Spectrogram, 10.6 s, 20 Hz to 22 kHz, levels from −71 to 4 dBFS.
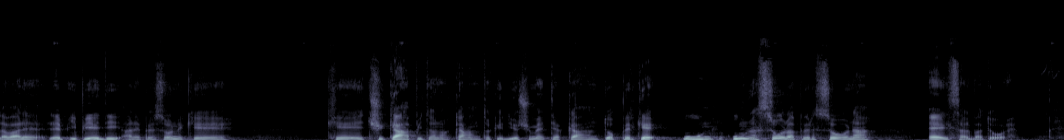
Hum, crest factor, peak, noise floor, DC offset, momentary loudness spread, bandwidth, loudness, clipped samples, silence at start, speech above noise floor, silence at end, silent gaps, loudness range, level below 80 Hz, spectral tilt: none; 22 dB; -6 dBFS; -61 dBFS; under 0.1%; 10 LU; 16 kHz; -30 LUFS; under 0.1%; 0 s; 32 dB; 0.5 s; none; 3 LU; -56 dBFS; -6 dB/octave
